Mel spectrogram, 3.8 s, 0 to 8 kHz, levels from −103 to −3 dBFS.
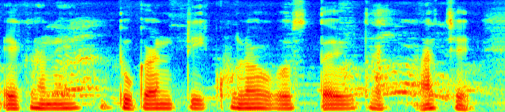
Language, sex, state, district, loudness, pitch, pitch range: Bengali, male, Tripura, West Tripura, -18 LUFS, 115 Hz, 110-120 Hz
